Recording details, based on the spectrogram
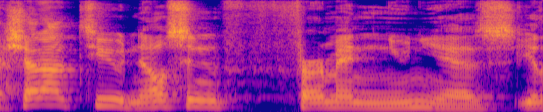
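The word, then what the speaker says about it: Núñez: Shout out to Nelson Furman Nunez. You like that? You like how I pronounced that double N, Nunez? Because I know it's not Nunez. It's with the little squiggly line above the N.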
